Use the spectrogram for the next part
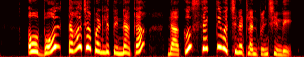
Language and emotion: Telugu, happy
